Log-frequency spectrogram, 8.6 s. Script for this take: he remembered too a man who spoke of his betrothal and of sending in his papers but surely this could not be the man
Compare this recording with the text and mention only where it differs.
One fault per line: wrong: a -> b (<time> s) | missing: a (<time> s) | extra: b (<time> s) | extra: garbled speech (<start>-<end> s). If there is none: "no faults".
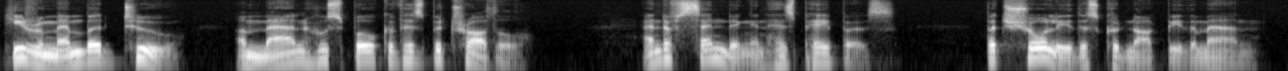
no faults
